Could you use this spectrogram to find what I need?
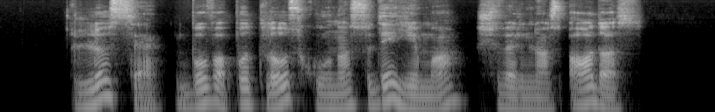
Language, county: Lithuanian, Klaipėda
